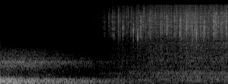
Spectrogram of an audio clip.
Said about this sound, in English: Sahira is in a scrub room. Water gushes from a tap in front of her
